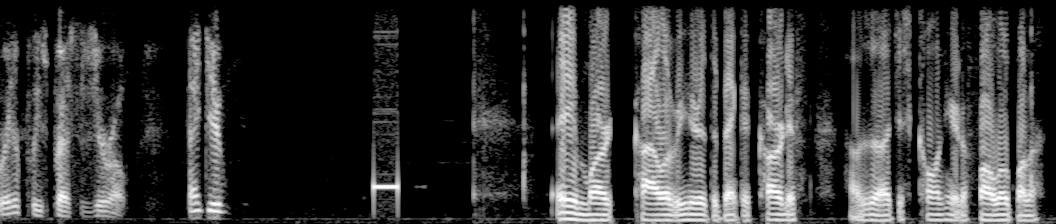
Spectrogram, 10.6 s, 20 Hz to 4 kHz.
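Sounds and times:
speech: 0:01.9 - 0:02.4, 0:05.6 - 0:10.5
voicemail beep: 0:03.7 - 0:04.3.

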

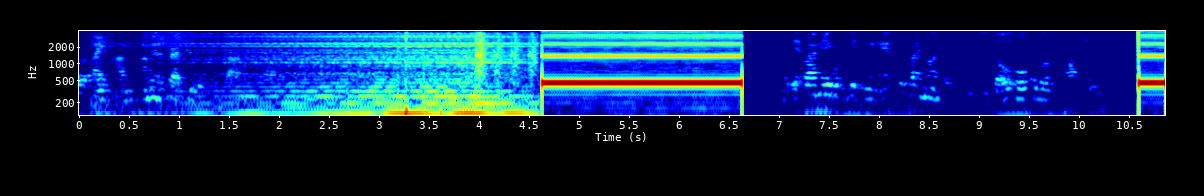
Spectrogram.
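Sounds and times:
telephone line hum: 0:04.6 - 0:06.7, 0:10.6 - 0:10.8.

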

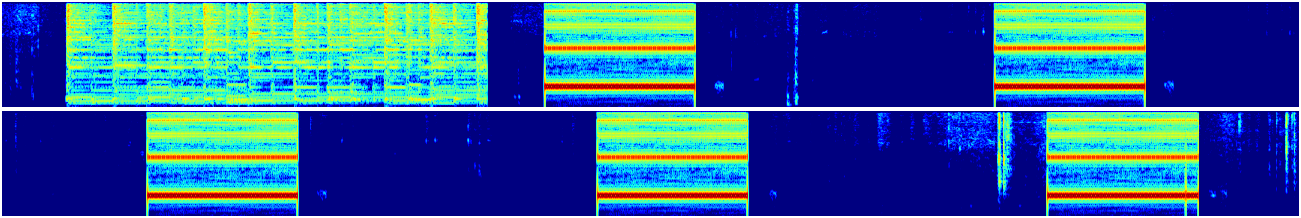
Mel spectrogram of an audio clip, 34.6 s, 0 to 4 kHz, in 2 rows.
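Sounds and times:
telephone ringback tone as a call is transferred to voicemail: 0:07.2 - 0:09.3, 0:13.2 - 0:15.3, 0:19.2 - 0:21.3, 0:25.2 - 0:27.3, 0:31.2 - 0:33.3.

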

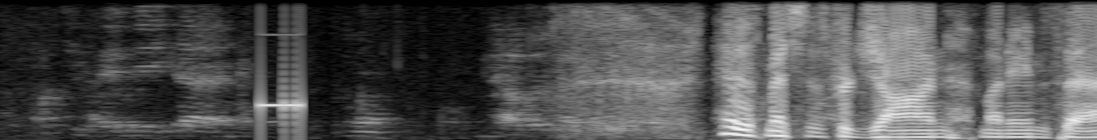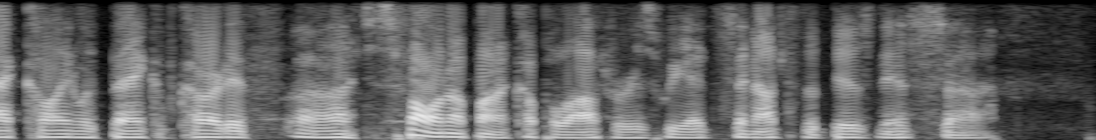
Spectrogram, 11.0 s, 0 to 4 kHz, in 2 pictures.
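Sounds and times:
answering machine beep: 0:01.3 - 0:01.5
speech: 0:03.6 - 0:10.5.

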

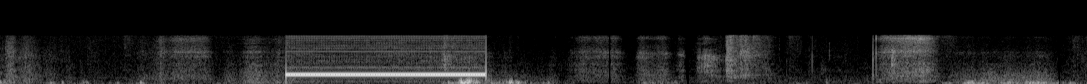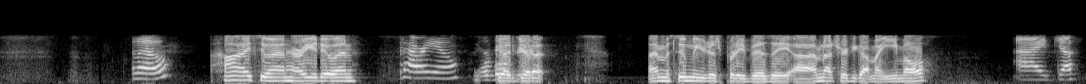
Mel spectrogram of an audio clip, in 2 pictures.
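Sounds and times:
faint breathing on a telephone line: 0:01.4 - 0:02.9, 0:05.7 - 0:07.9, 0:08.7 - 0:12.0, 0:16.6 - 0:17.1
steady electronic phone tone during call transfer: 0:02.9 - 0:04.9
speech: 0:13.1 - 0:14.5, 0:15.6 - 0:16.4, 0:17.4 - 0:20.2, 0:21.0 - 0:21.7.

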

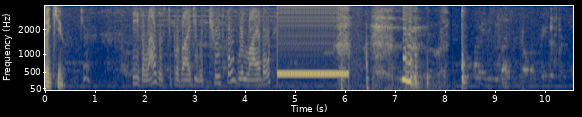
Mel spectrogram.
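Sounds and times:
speech: 0:00.0 - 0:00.5, 0:01.8 - 0:07.6
telephone line tone as a call is transferred to voicemail: 0:04.6 - 0:06.1.

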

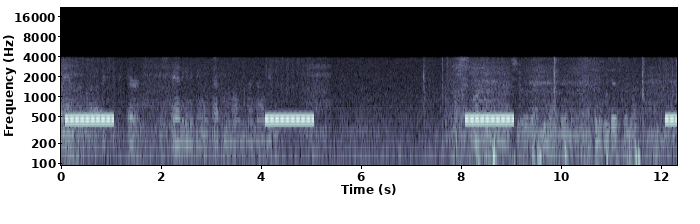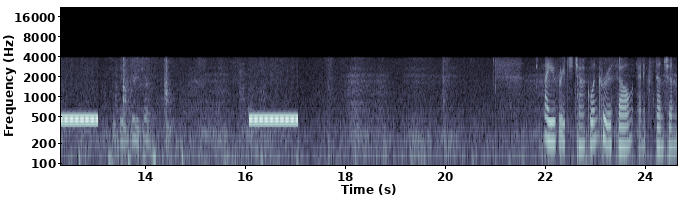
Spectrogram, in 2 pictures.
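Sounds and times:
telephone ringback tone during call transfer: 0:00.0 - 0:01.1, 0:04.1 - 0:05.1, 0:08.0 - 0:09.1, 0:12.1 - 0:13.1, 0:16.1 - 0:17.1
speech: 0:22.1 - 0:24.6.

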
